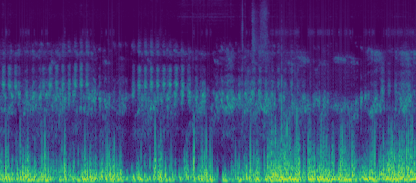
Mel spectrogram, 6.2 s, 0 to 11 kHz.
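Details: Warm May evening, 2015, Allhallows marshes, North Kent, where hundreds of marsh frogs call; loud, fast, rattling croaks pour out almost without pause, dozens of overlapping voices, with a brief dip near the middle and a deep rumble below.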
